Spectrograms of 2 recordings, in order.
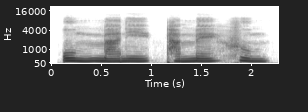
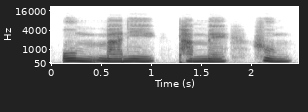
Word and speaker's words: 옴마니반메훔: 옴마니 반매 훔. 다시 한번 옴마니 반매 훔. 옴은 입술을 담은 채 깊은 곳에서 올리듯이 발음합니다. 만이는 부드럽게 밤에는 연꽃이 피어나는 것을 상상하며 흠은 강하게 마무리합니다.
